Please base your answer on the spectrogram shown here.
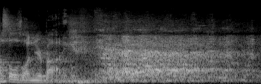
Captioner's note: audience laughing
